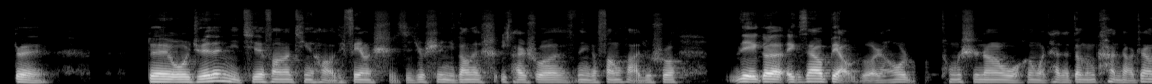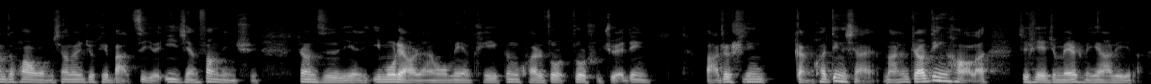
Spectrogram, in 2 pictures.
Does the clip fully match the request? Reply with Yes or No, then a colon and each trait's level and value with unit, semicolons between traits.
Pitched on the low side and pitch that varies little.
Yes: low, 110 Hz; narrow, 2.3 semitones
